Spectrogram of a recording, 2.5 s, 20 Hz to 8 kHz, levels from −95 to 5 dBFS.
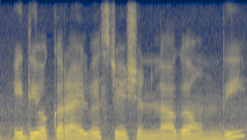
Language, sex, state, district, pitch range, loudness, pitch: Telugu, female, Telangana, Hyderabad, 200-225 Hz, -14 LUFS, 215 Hz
